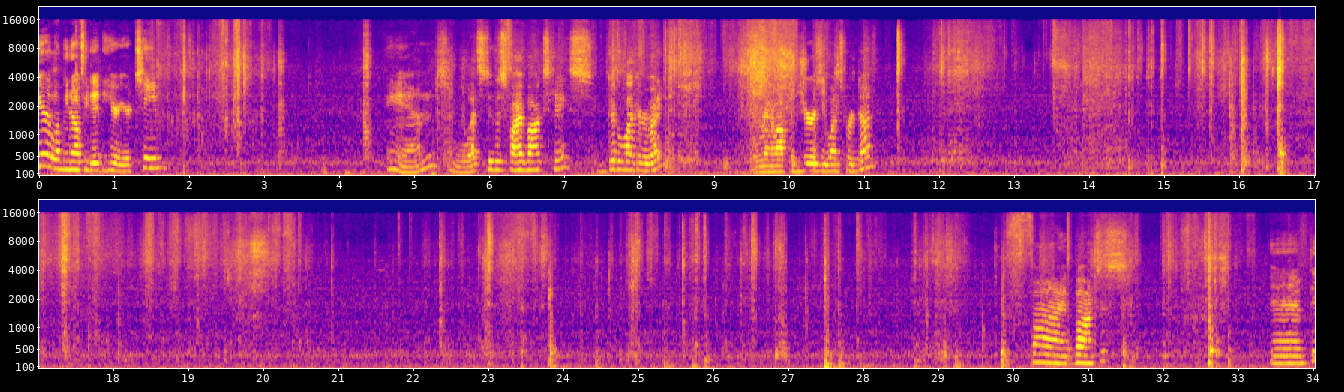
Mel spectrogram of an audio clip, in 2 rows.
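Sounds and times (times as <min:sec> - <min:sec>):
steady low hum: 0:00.0 - 0:34.0
cardboard scraping and rustling: 0:07.7 - 0:10.2, 0:11.8 - 0:20.7, 0:22.2 - 0:30.2.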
